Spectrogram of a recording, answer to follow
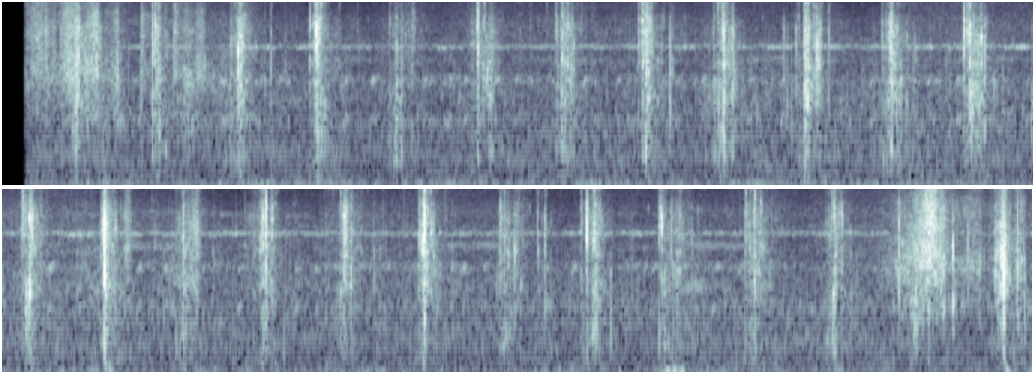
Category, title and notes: Sound effects > Human sounds and actions
Walking through the forest
naturaleza, walking, walk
